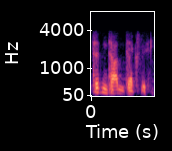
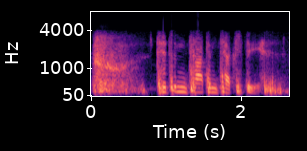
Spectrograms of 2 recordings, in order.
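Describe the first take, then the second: First: The name runs together as one unbroken word. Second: The name is split into separate parts with breaks. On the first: "One word, though" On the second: "I broke it up a little bit"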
